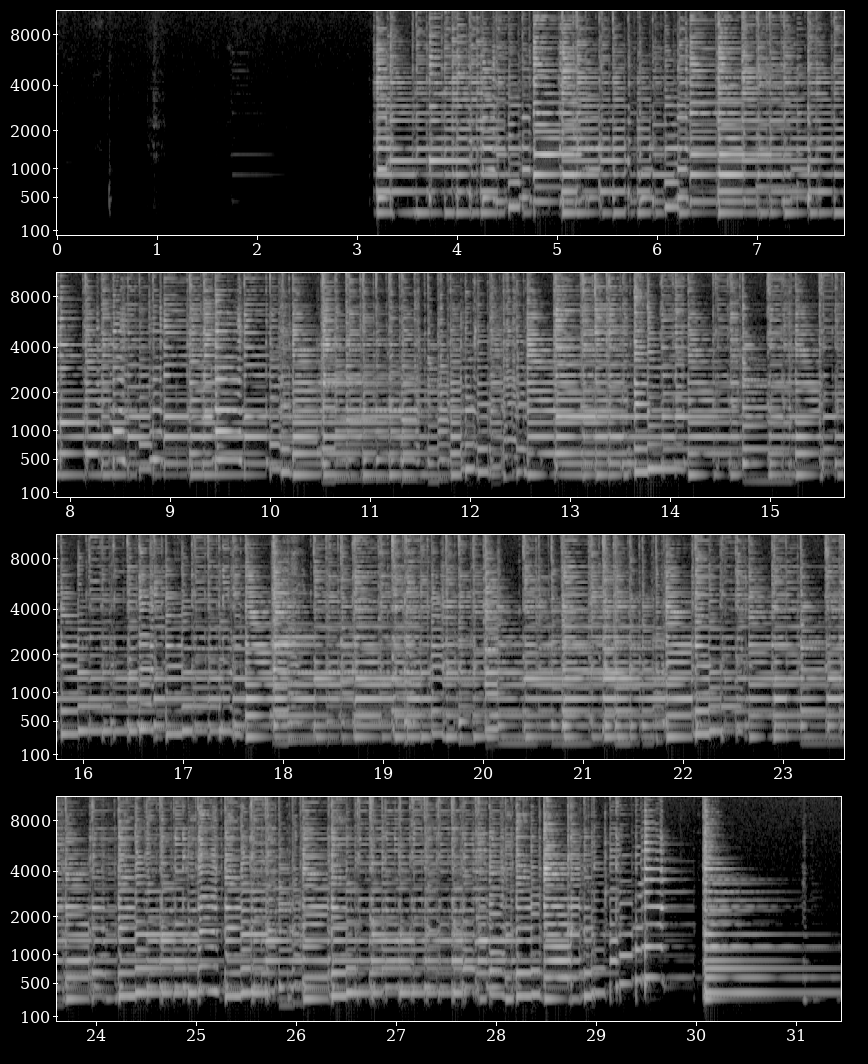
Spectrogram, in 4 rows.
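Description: Northfield A5 Special A-style mandolin played solo. A picked tune starts about three seconds in, after near silence with a few faint taps, and goes on without a break.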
